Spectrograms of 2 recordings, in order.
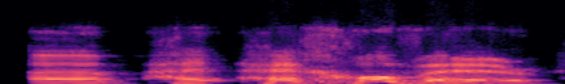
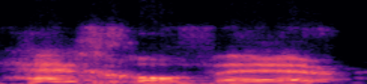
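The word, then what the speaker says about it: חבר: It's a title called Chaver in the Ashkenazic pronunciation, Chaver, or Chaver in the Sephardic pronunciation, although it doesn't exist in Sephardic communities.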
